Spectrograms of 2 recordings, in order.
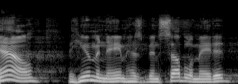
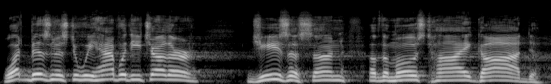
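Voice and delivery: shrieking demon voice; 7 semitones higher, 3 dB louder than usual. Acted. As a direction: scream it as the possessing demon. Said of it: "he screams with this shrieking, loud, demonic voice".

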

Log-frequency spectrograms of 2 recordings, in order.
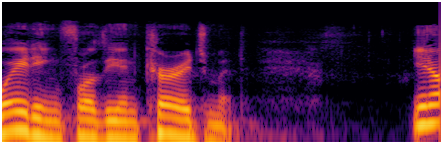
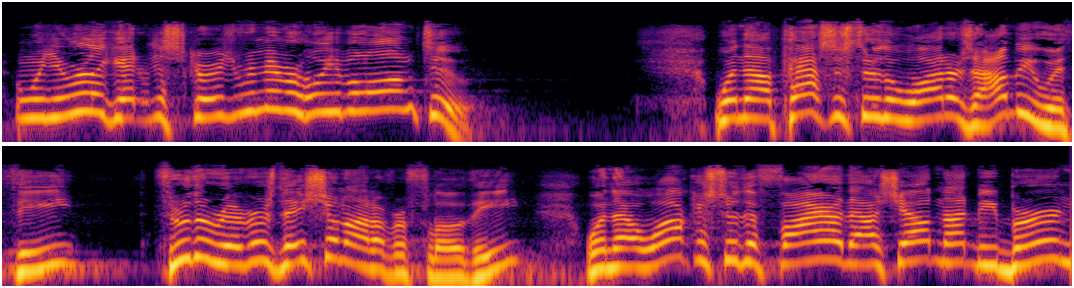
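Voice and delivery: preaching at full force; 8 semitones higher than usual. Acted. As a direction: lift it high and proclaim.

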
